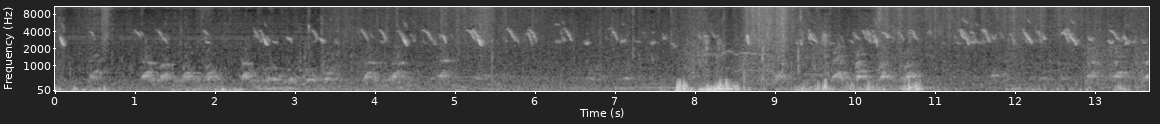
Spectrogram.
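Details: Many baby chickens raised in a backyard give steady high peeps, each a quick falling whistle. Soft low clucks come and go, and a loud thump is heard near the middle.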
